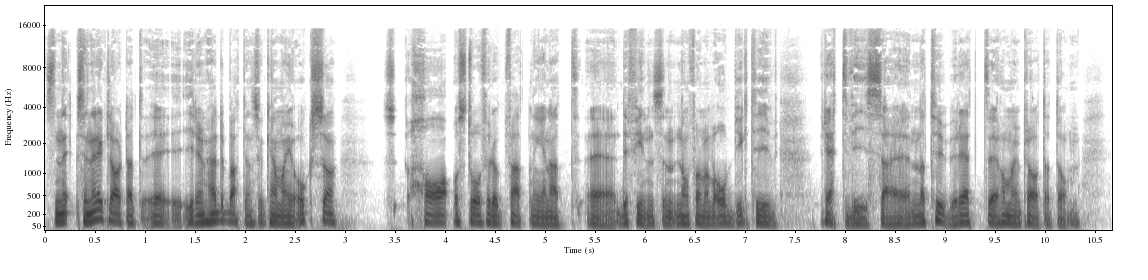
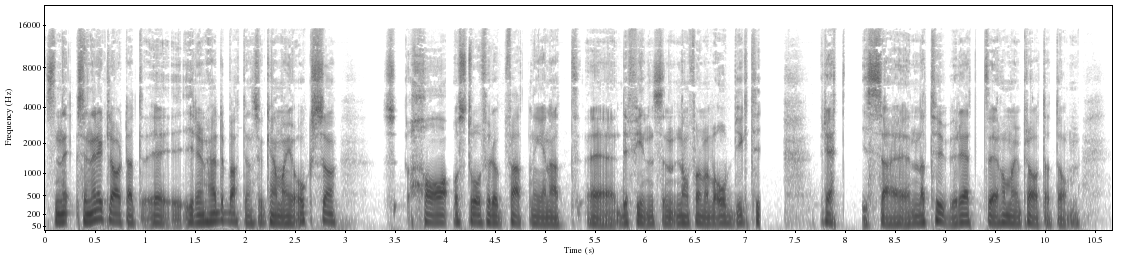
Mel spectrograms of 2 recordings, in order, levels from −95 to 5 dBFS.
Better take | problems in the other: first | audio cutting out; at 7 s and at 8 s

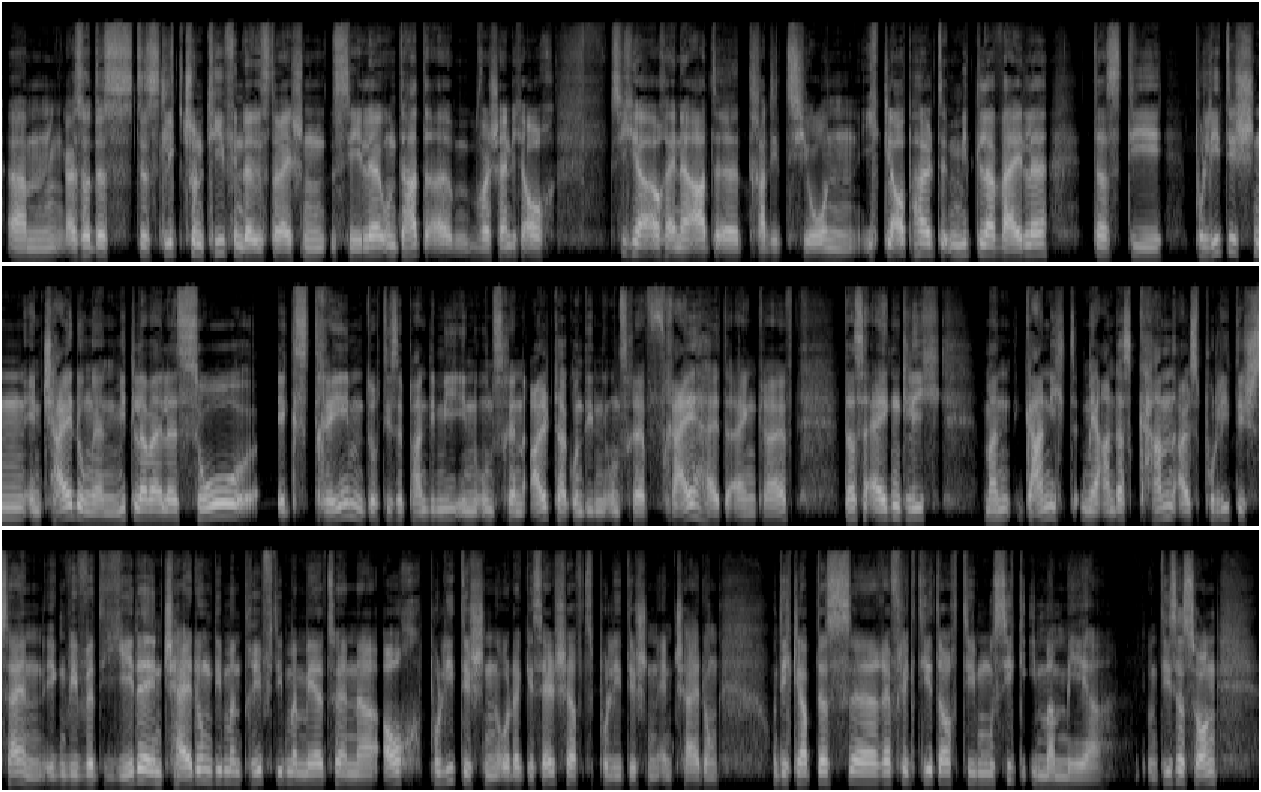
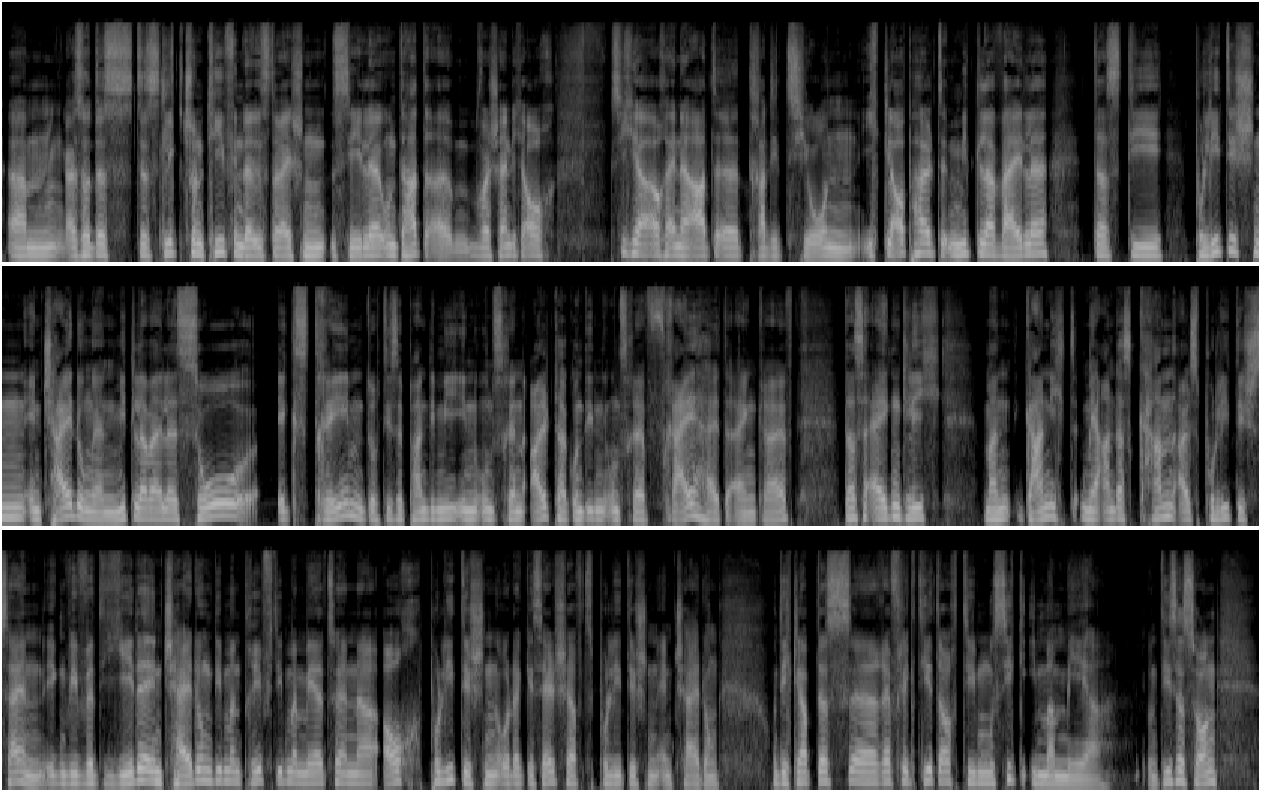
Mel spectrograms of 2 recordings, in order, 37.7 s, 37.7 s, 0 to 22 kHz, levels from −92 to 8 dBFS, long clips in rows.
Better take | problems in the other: second | thin; somewhat; fading below 350 Hz

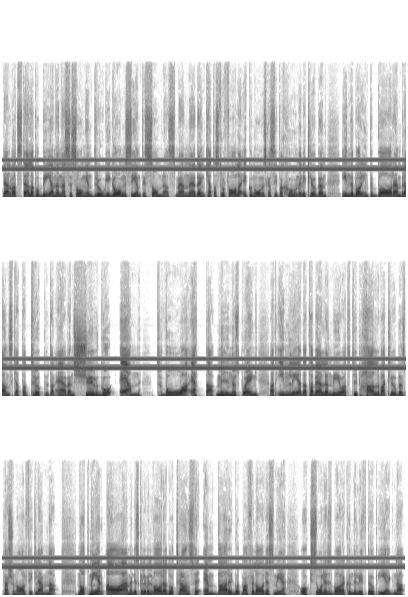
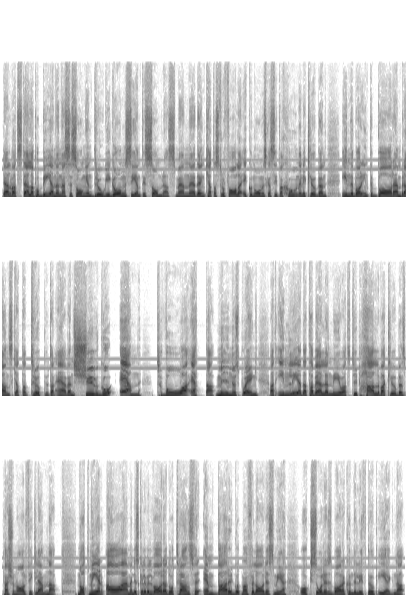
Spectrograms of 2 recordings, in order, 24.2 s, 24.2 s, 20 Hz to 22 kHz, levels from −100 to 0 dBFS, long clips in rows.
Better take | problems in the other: second | high-pitched whine; loud; throughout; 3 kHz, 6 dB below the speech; faint in the second

